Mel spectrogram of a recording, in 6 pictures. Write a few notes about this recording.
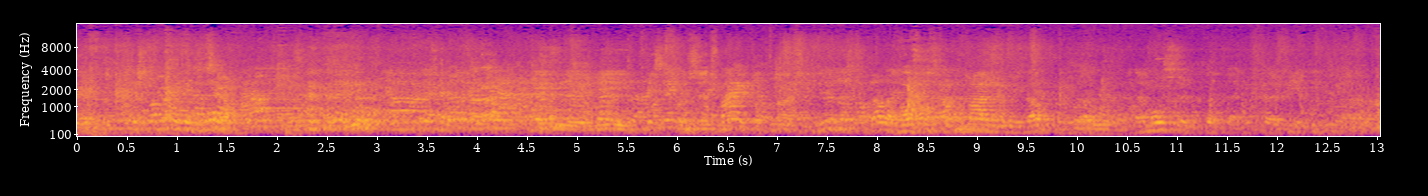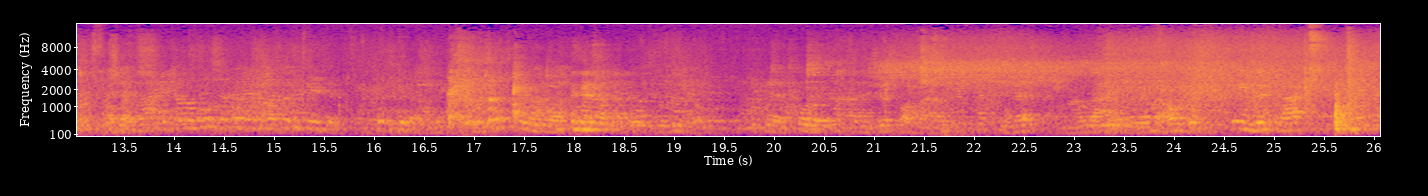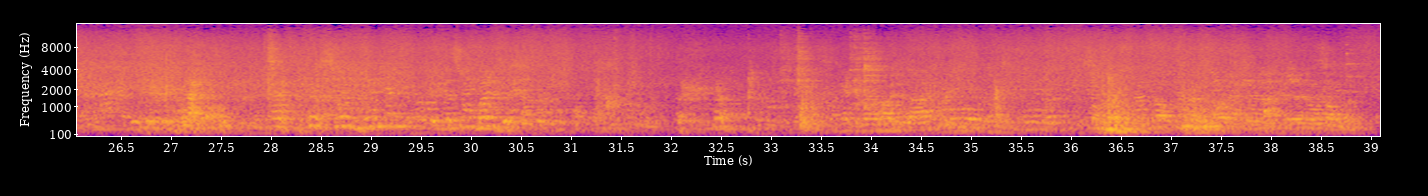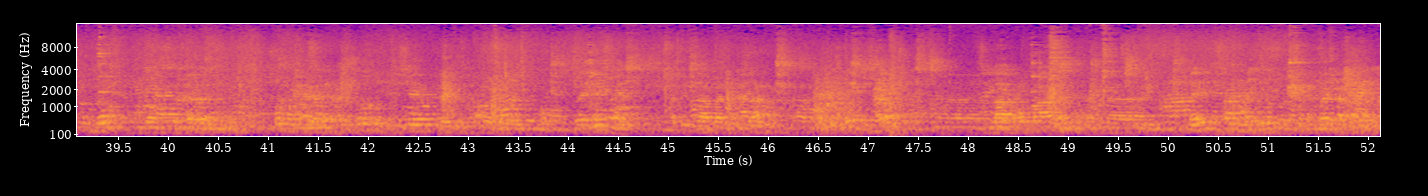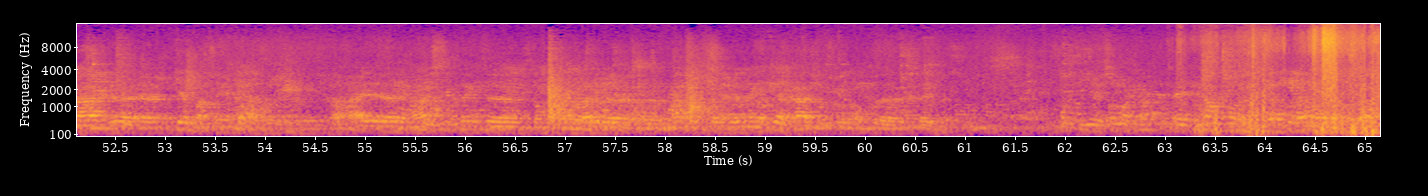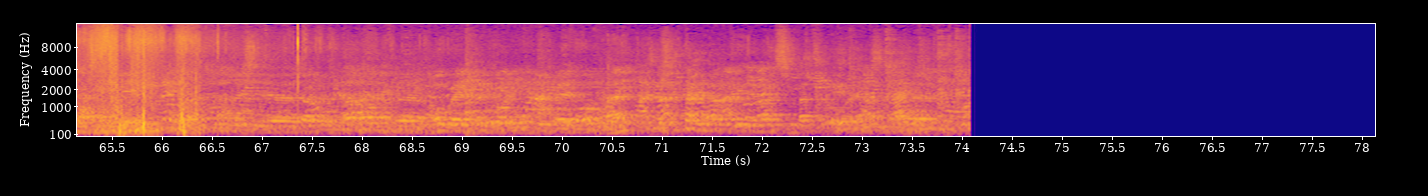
Vestdijk Eindhoven, wokrestaurant Easy Wok & G, people talk, eat and sizzling wok sounds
